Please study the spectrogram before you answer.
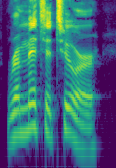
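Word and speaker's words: remittitur: Okay, but you skip a full four letters if you pronounce it that way. Three letters. Remittiture. Just for the record, let the record state that the word is remittiture, and Andrew is saying remitter or something like that.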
